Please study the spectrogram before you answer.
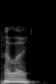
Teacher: It's Pele. On the second syllable.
